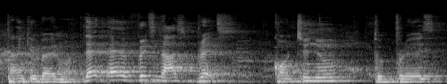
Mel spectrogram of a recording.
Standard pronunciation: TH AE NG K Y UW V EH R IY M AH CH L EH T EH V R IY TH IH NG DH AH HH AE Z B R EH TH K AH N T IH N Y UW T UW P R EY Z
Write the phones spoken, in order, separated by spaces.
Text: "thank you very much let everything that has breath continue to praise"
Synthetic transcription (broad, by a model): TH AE NG K Y UW V EH R IY M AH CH L EH T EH V R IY T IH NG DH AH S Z B R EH T K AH N T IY N Y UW T UW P R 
